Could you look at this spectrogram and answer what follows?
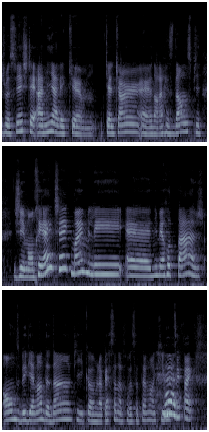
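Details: Adult French-speaking (Québec) woman who stutters, in conversational speech; real stuttering.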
